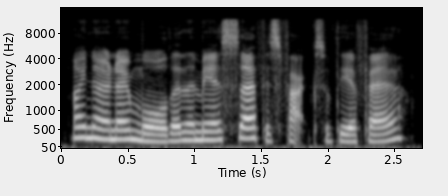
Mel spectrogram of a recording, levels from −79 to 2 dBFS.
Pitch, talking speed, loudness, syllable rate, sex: 220 Hz, 265 wpm, -17 LUFS, 6.5 syllables/s, female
